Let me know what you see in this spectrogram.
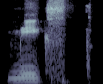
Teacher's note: So in this case it's mix. And the S doesn't vibrate, right? So in this case is mixed. It's unvoiced. So you say mixed.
